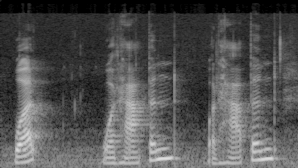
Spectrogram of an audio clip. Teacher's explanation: happened because the H is a consonant sound what what happened I'm using an unreleased T here so I'll go up to make the T · So I'll go up to make the T, what happened, and then I'll just release into the H of happened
